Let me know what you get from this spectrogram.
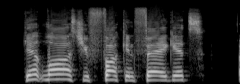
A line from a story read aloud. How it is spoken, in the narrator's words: a voice shouted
